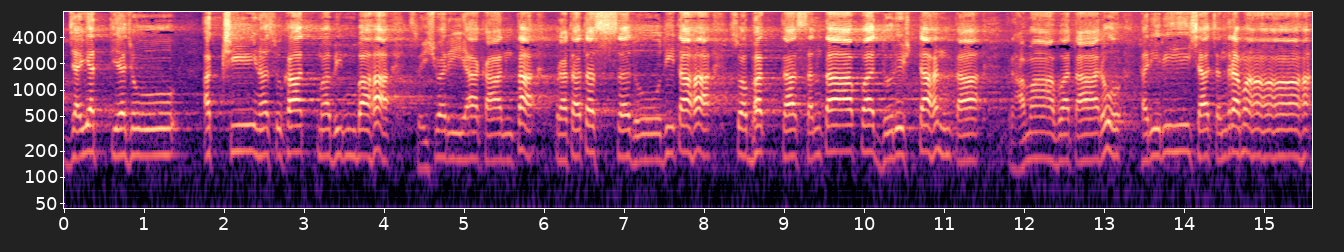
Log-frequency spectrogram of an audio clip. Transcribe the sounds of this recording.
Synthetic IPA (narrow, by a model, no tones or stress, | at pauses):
d͡ʒɐjɐt̪jɐd͡ʒu | ɐkʂiːɳɐsukʰaːt̪mɐbʱimbɐɦɐ̆sʋɐʃʋɐɾjakaːnt̪ɐpɾɐt̪ɐt̪ɐsɐd̪uːd̪ʱit̪ɐɦɐ̆ | swɐbʱɐk̚t̪ɐsɐnt̪aːpɐd̪uɾiʂʈɐɦɐnt̪ɐ | ɾa̰ːmaːʋɐt̪aːɾoː | hɐɾiɾiːʃɐt͡ʃɐnd̪ɾɐmɐɦɐɦɐ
